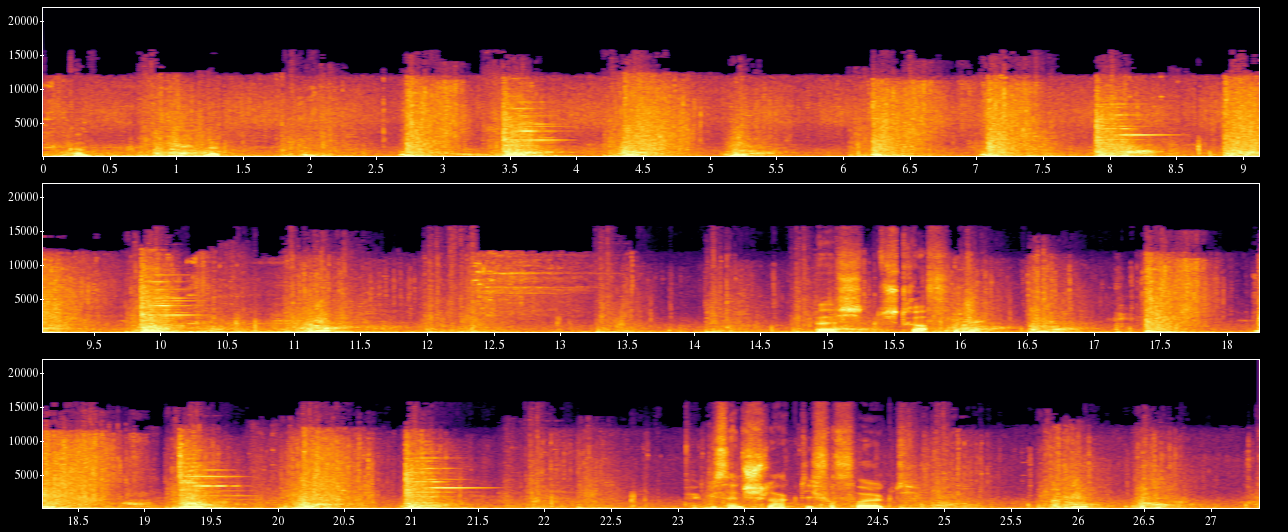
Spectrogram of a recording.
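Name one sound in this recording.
Heavy weapon blows strike and crunch repeatedly.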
